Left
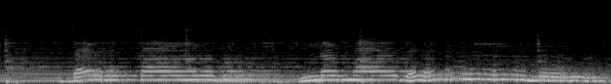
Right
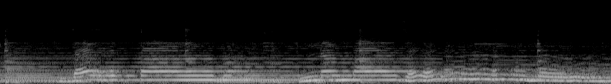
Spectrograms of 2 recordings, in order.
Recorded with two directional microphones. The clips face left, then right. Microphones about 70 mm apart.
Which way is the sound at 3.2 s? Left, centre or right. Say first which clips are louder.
Left 1 dB; right.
